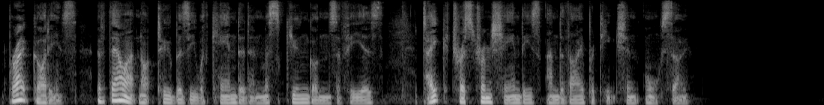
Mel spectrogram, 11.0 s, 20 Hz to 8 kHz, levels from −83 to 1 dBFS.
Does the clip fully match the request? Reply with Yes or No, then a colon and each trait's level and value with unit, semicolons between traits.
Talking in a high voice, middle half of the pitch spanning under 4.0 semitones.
No: very low, 90 Hz; average, 3.3 semitones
